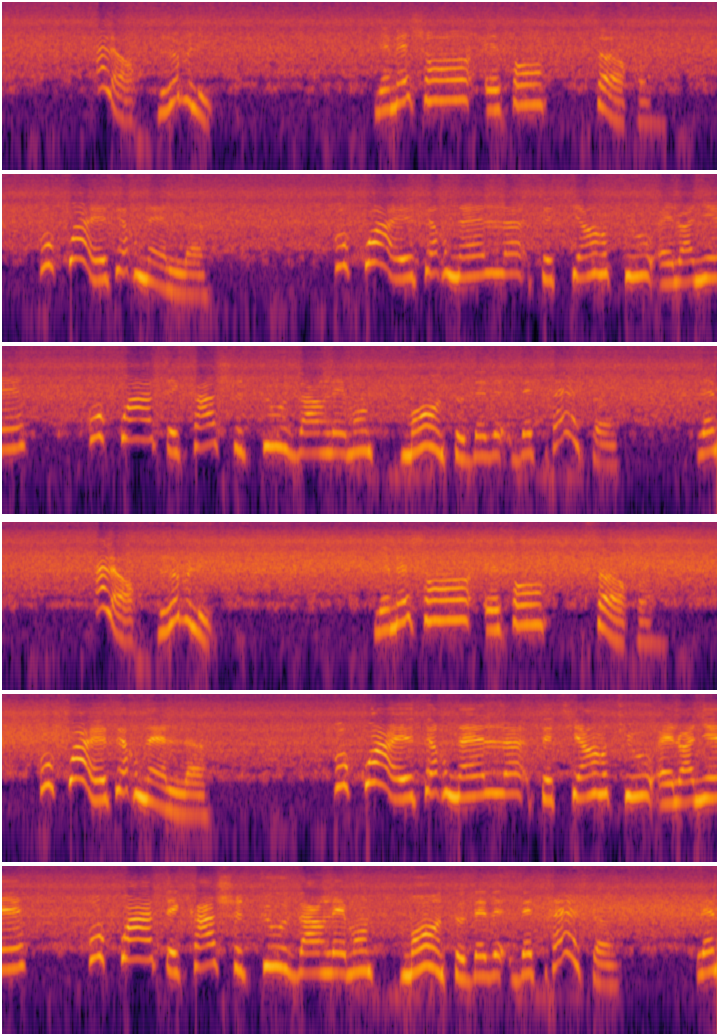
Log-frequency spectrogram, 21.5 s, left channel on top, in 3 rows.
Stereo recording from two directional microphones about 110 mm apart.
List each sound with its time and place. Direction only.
0.9 s hiss: 65° right (ahead or behind)
6.0 s speech: 90° right
7.9 s speech: 70° right (ahead or behind); by 8.8 s 55° right (ahead or behind)
10.8 s speech: 35° right (ahead or behind)
15.5 s speech: 35° right (ahead or behind)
